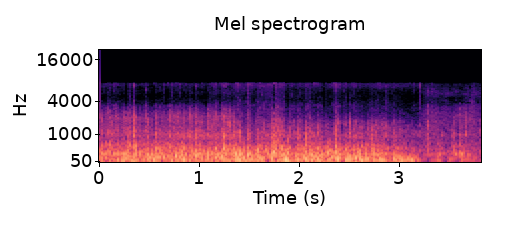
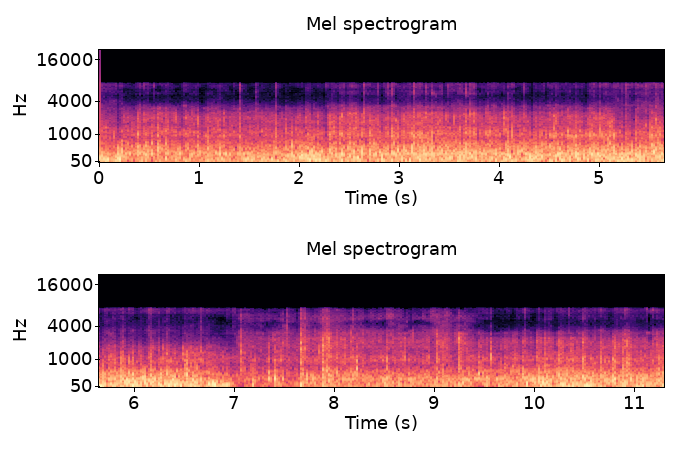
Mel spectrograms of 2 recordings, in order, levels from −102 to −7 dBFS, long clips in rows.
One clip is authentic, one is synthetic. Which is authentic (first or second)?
first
